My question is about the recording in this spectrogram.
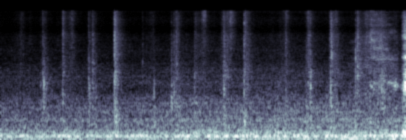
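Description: A deck of tarot cards being shuffled by hand, a rapid irregular patter of card clicks.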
